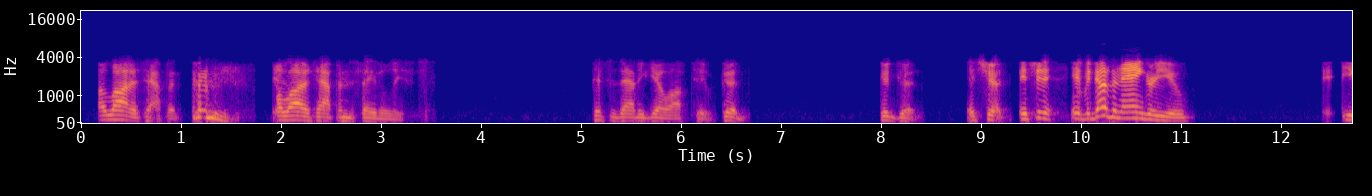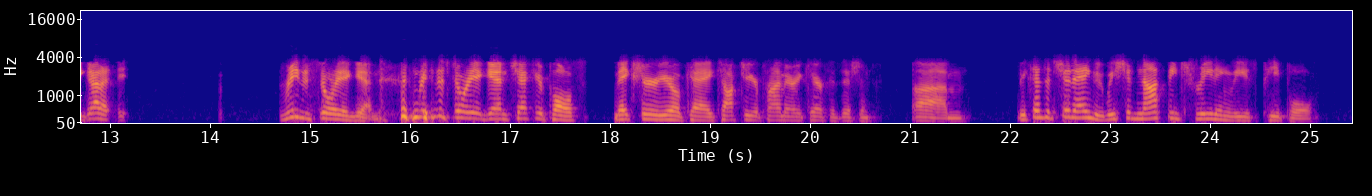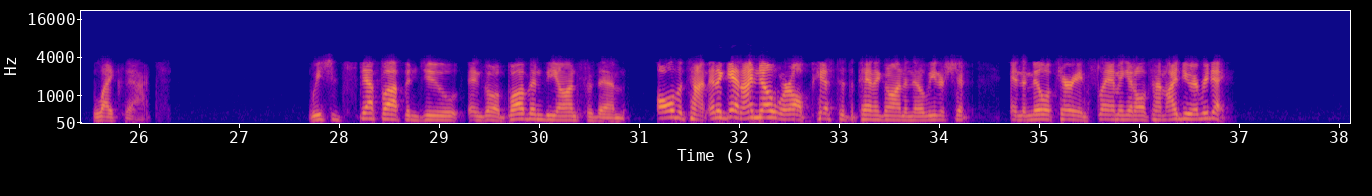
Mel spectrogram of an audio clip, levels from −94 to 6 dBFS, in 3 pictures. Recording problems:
phone-call audio; poor line; nothing above 3.5 kHz

